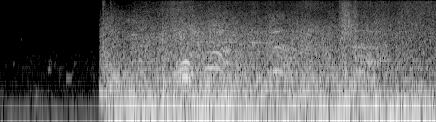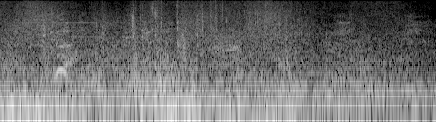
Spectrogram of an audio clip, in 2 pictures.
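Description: Water crashes and sprays loudly as a huge creature bursts out of a lake.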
